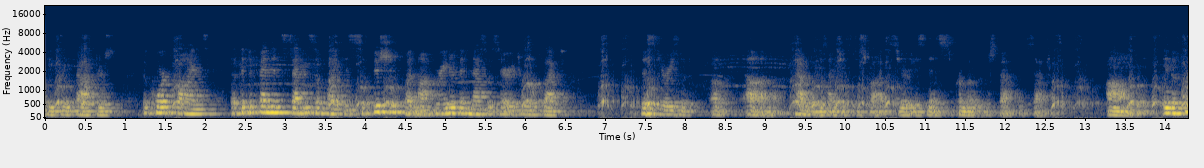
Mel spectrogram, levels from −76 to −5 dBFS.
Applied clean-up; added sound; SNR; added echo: neural separator model SepFormer DNS4.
